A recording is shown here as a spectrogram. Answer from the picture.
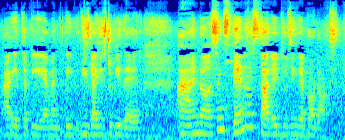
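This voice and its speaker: The speech moves at a fairly slow pace amid noticeable background noise. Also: woman, ordinary pitch variation. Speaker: live show host. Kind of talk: casual livestream introduction. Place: home room. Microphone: earbuds.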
